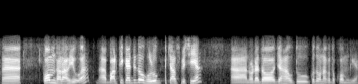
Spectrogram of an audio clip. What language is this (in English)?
Santali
